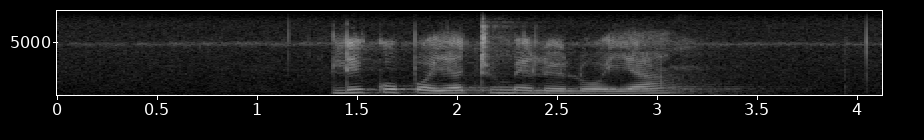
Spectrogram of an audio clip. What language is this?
Tswana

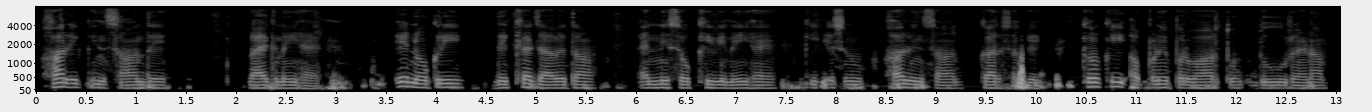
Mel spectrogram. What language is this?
Punjabi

